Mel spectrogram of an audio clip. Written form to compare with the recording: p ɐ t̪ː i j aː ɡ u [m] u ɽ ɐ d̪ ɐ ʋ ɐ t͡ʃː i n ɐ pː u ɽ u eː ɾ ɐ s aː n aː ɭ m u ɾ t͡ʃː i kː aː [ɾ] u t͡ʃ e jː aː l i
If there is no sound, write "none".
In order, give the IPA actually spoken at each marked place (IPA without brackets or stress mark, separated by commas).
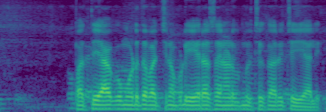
m, ɾ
